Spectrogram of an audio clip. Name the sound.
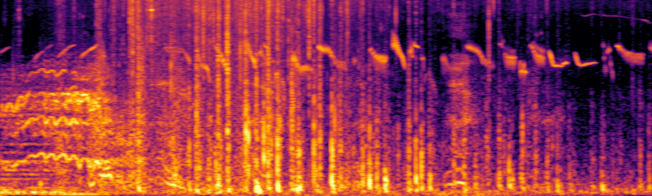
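horse hooves clip-clopping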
